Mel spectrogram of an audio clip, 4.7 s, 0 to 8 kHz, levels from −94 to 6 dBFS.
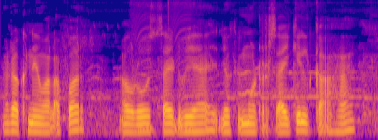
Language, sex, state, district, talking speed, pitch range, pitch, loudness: Hindi, male, Jharkhand, Garhwa, 140 wpm, 125-130 Hz, 125 Hz, -17 LUFS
